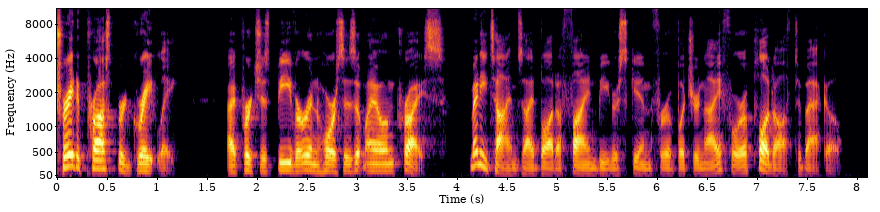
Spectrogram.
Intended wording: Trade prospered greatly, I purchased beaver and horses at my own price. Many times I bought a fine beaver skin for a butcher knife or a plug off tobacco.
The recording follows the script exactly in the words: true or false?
true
